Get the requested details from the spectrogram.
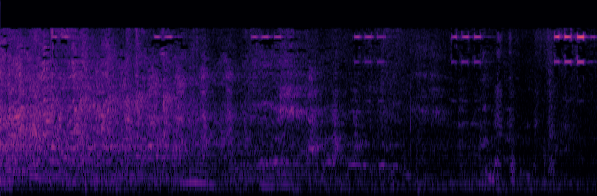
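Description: A small new alarm clock rings with a high, rapid electronic beeping, while a crowd of people murmurs and breaks into scattered chuckles around it.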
